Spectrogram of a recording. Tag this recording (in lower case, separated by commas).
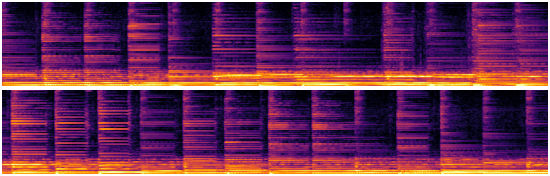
music, folk music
